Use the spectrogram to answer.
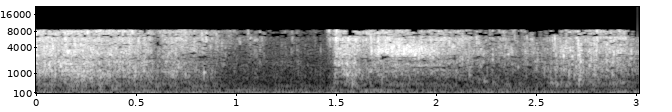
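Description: Boiled curd being poured into a held cloth bag for making kurut, with water draining out: a continuous wet rush of splashing and sloshing liquid, steady and fairly loud from start to finish.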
